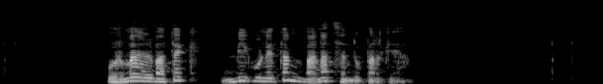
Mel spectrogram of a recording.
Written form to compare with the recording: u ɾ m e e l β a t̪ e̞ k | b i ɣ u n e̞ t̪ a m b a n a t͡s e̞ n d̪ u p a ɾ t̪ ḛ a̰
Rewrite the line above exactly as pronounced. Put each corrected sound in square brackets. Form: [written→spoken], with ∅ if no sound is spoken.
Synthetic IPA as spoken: u ɾ m [e→a] e l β a t̪ e̞ k | b i ɣ u n e̞ t̪ a m b a n a t͡s e̞ n d̪ u p a ɾ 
